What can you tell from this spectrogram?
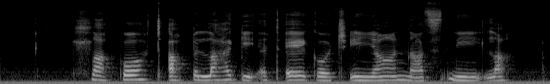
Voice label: navajo; In some locations even more food was distributed; góó to, toward, along, on, with a numeral it indica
